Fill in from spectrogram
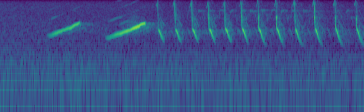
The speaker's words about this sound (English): They begin to sing in the late winter, early spring, and you see that male cardinal dashing across your yard to take up a post and sing its brilliant whistled song.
